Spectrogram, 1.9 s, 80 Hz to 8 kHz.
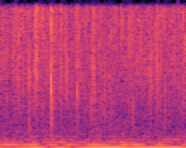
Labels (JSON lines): {"label": "biophony, midshipman", "recorder": "SoundTrap 500"}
